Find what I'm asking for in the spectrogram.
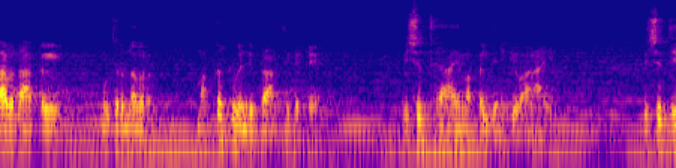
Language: Malayalam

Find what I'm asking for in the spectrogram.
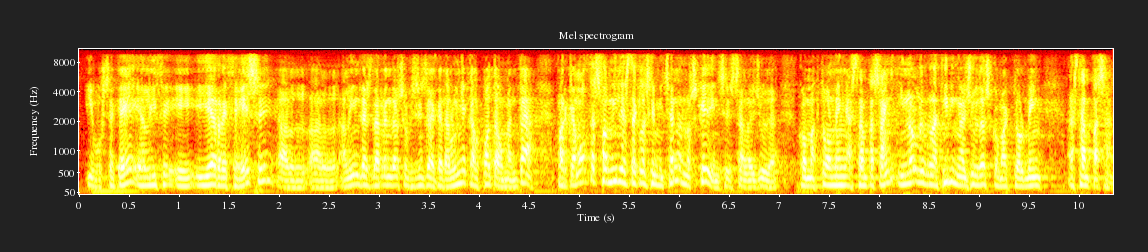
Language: Catalan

